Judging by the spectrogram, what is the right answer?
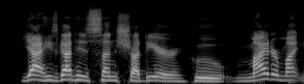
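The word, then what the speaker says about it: Shedeur: We know he's taking his son, and I believe it's pronounced Shadir.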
